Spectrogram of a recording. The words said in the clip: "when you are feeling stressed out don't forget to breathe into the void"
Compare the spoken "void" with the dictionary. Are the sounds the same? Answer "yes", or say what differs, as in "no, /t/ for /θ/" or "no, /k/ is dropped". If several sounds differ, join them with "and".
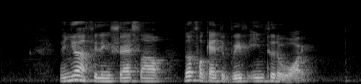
no, /w/ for /v/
